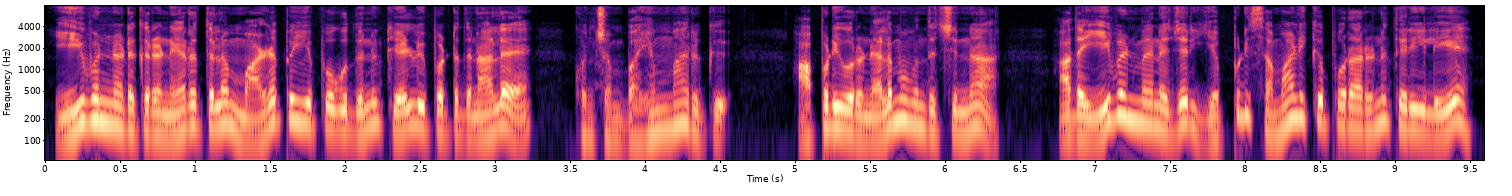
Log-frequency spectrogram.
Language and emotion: Tamil, fearful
